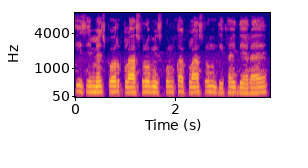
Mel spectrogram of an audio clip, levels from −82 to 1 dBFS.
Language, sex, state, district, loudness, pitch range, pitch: Hindi, male, Gujarat, Valsad, -18 LUFS, 140-155 Hz, 150 Hz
